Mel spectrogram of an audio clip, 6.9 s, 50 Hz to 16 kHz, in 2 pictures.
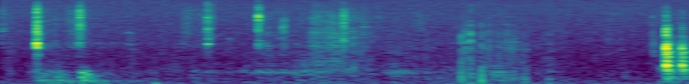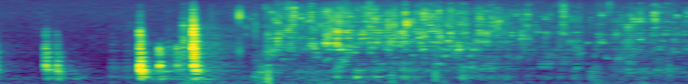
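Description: Sharp plastic clicks and knocks as the quick-connect fitting on a BMW E90's automatic transmission cooler coolant hose is worked loose. About five seconds in, coolant starts pouring from the opened hose in a steady stream, splashing into a drain pan of coolant.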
